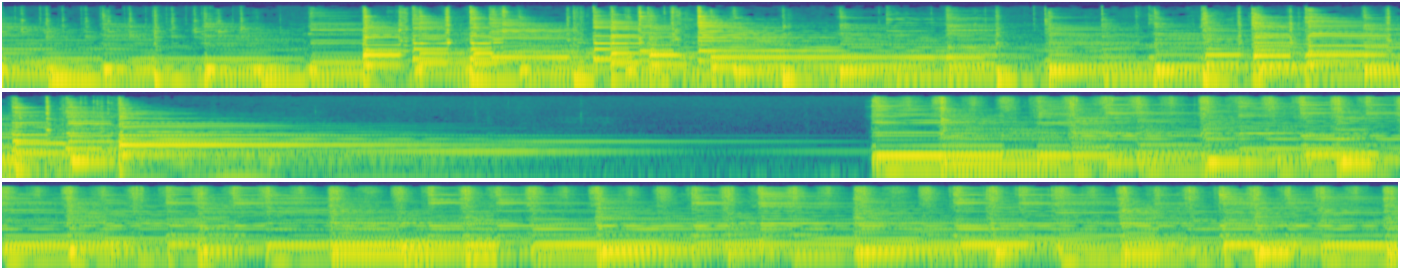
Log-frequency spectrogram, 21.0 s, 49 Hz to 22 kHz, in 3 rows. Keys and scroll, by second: 0.5 ctrl+shift+g, 5.2 b, 9.6 BackSpace, 14.2 ctrl+-, 15.1 Page_Down.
